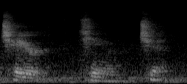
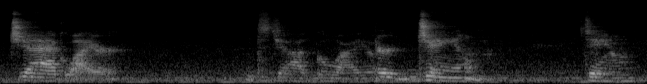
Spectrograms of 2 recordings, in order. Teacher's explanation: cha is voiceless but ja is voice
